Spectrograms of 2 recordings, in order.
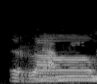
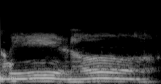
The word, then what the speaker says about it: রামেণ: তাহলে এখানে দন্তান্ন কি দন্তান্ন থাকবে, কি হয়ে যাবে, না না মূর্ধন্য হয়ে মূর্ধন্য যাবে। হবে। মূর্ধন্য হয়ে গেলে কি উচ্চারণটা হবে, বানানটা কি হবে, রামেণ। রামেণ।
